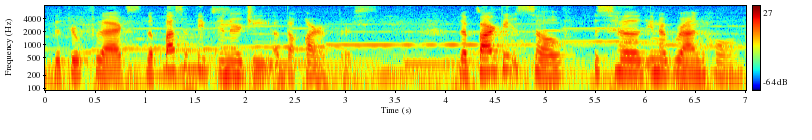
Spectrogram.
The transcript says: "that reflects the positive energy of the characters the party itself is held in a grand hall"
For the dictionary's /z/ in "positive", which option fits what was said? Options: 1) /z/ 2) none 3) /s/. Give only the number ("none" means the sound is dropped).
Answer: 3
